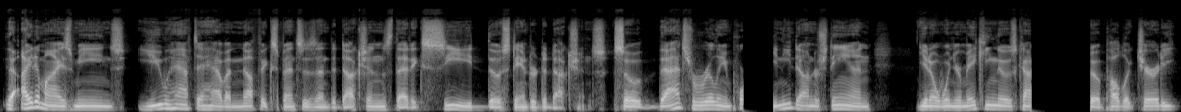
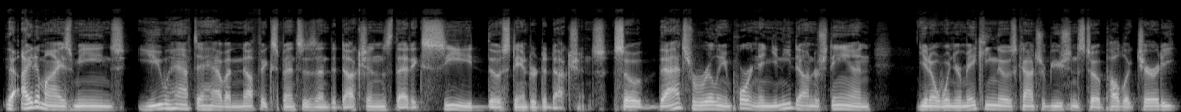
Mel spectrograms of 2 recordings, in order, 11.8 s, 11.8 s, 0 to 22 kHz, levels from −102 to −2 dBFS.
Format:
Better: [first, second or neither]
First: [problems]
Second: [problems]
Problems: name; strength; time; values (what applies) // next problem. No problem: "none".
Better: second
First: audio cutting out; at 7.5 s and at 10 s for 0.5 s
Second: none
